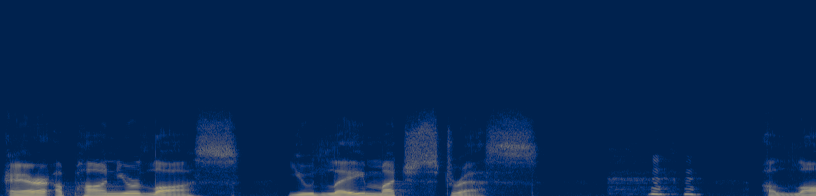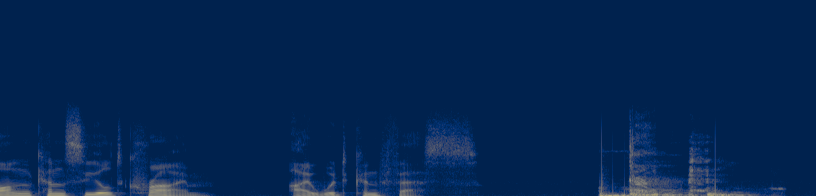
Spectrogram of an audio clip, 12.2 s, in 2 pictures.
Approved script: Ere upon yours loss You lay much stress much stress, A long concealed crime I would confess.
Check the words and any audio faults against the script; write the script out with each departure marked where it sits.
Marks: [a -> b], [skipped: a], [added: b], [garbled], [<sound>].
Ere upon [yours -> your] loss You lay much stress [skipped: much stress,] [laugh] A long concealed crime I would confess. [cough]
